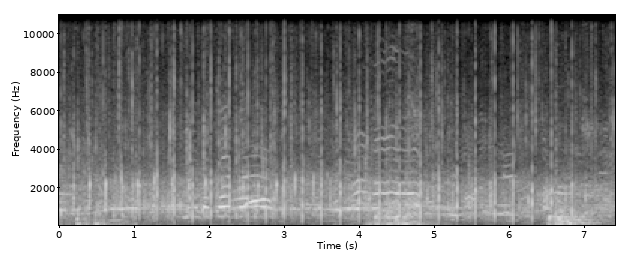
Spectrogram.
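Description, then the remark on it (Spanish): An audience breaks into steady, dense applause at the end of a speaker's talk, lasting several seconds, many hands clapping at once, with scattered voices and chatter mixed in beneath the clapping. “Un aplauso.”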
